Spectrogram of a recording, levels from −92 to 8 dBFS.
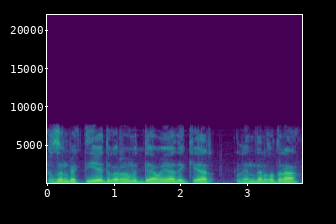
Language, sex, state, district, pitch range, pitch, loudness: Bengali, male, Assam, Hailakandi, 125-135 Hz, 135 Hz, -16 LUFS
